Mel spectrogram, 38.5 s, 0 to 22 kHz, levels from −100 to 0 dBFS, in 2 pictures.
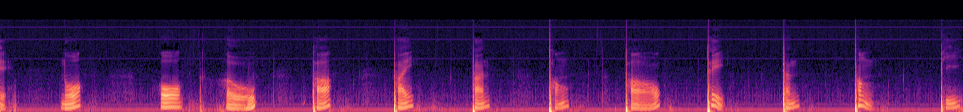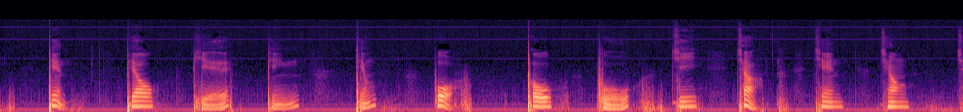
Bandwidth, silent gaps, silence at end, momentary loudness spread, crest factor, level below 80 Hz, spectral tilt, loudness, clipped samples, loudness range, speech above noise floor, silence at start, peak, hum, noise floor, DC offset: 9.6 kHz; none; 0 s; 20 LU; 22 dB; -28 dBFS; -10 dB/octave; -21 LUFS; under 0.1%; 5 LU; 29 dB; 0 s; 0 dBFS; 50 Hz at -45 dBFS; -49 dBFS; under 0.1%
